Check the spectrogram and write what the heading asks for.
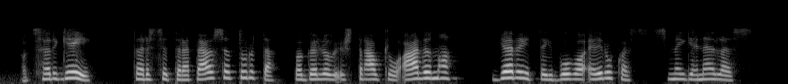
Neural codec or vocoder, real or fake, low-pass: codec, 16 kHz in and 24 kHz out, 0.8 kbps, FocalCodec, streaming, 65536 codes; fake; 5.4 kHz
